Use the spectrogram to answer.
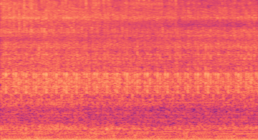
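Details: SsangYong Kyron at idle: a quick, regular knocking tick, about three per second, rides over the engine note; abnormal engine noise, source not identified.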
